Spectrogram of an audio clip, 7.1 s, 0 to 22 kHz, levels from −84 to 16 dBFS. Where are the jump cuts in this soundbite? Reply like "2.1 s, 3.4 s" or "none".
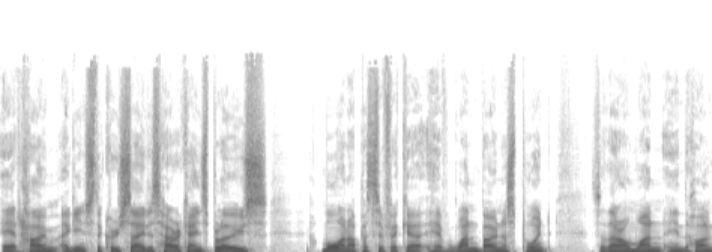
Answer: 3.1 s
